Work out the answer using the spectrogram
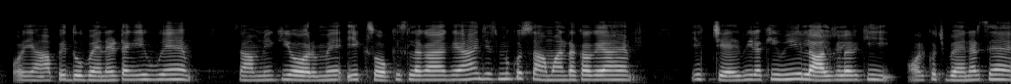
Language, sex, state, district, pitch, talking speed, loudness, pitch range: Hindi, female, Uttar Pradesh, Budaun, 215 Hz, 220 wpm, -24 LUFS, 205-225 Hz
